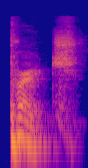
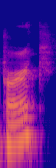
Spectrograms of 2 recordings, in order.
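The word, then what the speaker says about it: Pirc: opponent plays the perch I think it's pronounced p i r c I've always pronounced it like perk yeah me too but the thing is the guy was from the bulans or something so the C actually has some thingies on it and that means it's supposed to be pronounced differently okay Andrea's thinking a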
